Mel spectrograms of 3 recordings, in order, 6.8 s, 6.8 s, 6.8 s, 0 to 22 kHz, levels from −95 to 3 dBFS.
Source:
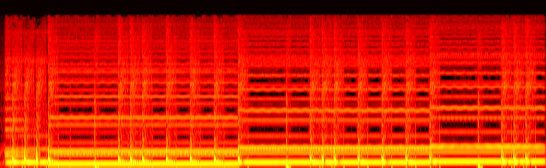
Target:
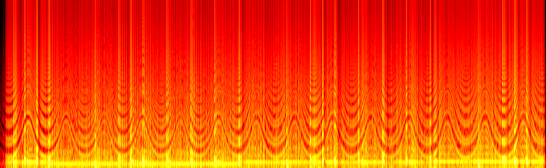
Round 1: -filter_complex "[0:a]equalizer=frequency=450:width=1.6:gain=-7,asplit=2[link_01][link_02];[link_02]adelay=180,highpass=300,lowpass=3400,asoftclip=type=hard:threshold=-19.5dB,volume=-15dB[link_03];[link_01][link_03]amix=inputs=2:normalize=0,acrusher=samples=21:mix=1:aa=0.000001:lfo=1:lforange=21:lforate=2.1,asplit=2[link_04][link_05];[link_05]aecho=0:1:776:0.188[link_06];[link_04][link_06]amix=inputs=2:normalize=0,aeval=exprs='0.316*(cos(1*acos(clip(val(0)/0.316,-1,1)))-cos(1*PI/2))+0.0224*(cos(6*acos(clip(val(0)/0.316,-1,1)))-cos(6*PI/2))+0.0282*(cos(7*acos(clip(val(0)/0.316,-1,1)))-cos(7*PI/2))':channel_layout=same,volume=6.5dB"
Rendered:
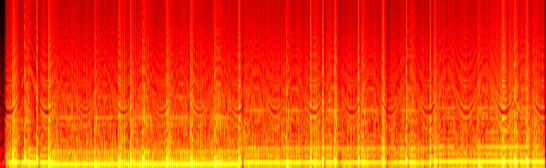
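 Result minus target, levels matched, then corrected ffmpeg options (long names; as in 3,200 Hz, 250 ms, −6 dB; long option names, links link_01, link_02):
sample-and-hold swept by an LFO: distortion −10 dB
-filter_complex "[0:a]equalizer=frequency=450:width=1.6:gain=-7,asplit=2[link_01][link_02];[link_02]adelay=180,highpass=300,lowpass=3400,asoftclip=type=hard:threshold=-19.5dB,volume=-15dB[link_03];[link_01][link_03]amix=inputs=2:normalize=0,acrusher=samples=69:mix=1:aa=0.000001:lfo=1:lforange=69:lforate=2.1,asplit=2[link_04][link_05];[link_05]aecho=0:1:776:0.188[link_06];[link_04][link_06]amix=inputs=2:normalize=0,aeval=exprs='0.316*(cos(1*acos(clip(val(0)/0.316,-1,1)))-cos(1*PI/2))+0.0224*(cos(6*acos(clip(val(0)/0.316,-1,1)))-cos(6*PI/2))+0.0282*(cos(7*acos(clip(val(0)/0.316,-1,1)))-cos(7*PI/2))':channel_layout=same,volume=6.5dB"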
